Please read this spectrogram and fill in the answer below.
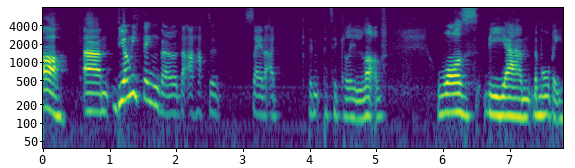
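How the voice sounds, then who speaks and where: A man with a Manchester accent at a fairly slow pace and fairly high pitch, with ordinary pitch variation, long, frequent pauses and big swings in loudness. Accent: British, Manchester. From northern England, Manchester. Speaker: travel video creator and medical student. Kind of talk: live TV interview. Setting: TV studio. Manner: animated.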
